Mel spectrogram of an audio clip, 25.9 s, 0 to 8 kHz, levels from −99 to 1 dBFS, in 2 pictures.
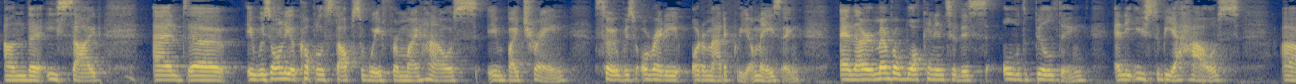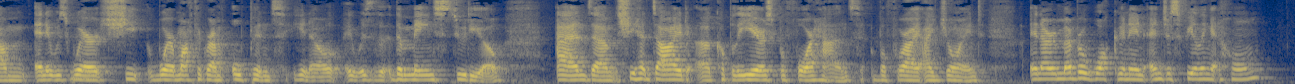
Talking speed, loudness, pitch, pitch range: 190 wpm, -19 LUFS, 165 Hz, 155-180 Hz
